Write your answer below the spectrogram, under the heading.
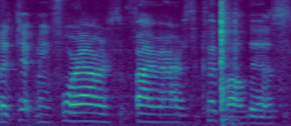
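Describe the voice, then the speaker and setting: A woman with a Texas accent at a fairly slow pace, against noticeable background noise. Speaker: food vlogger and comedian. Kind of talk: casual live-stream chat while eating.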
